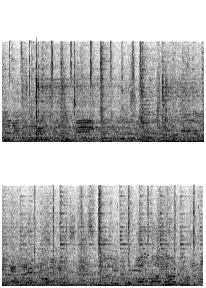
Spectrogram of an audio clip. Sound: Kalabalık bağrışma sesleri

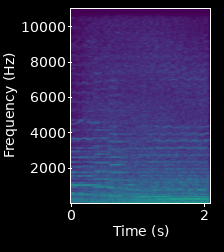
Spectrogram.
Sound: car moving

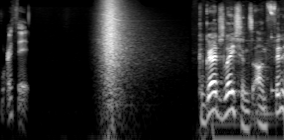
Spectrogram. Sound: whoosh

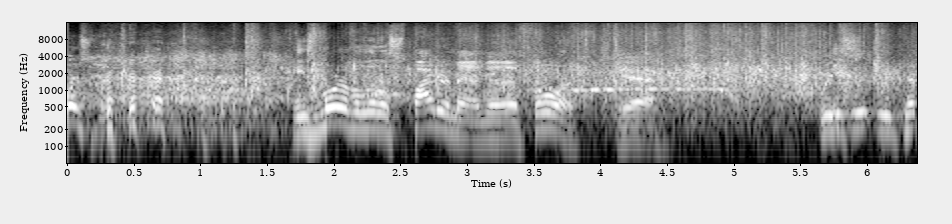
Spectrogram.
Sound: laughter; cheers and applause

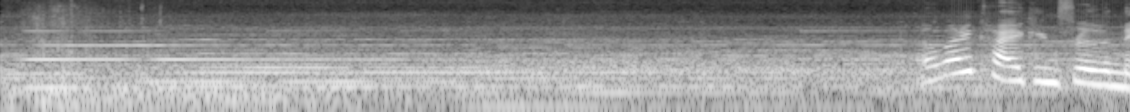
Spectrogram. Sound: wind rustling

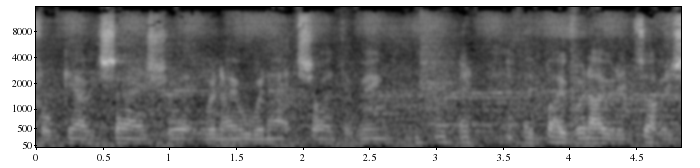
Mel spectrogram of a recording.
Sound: laughs

